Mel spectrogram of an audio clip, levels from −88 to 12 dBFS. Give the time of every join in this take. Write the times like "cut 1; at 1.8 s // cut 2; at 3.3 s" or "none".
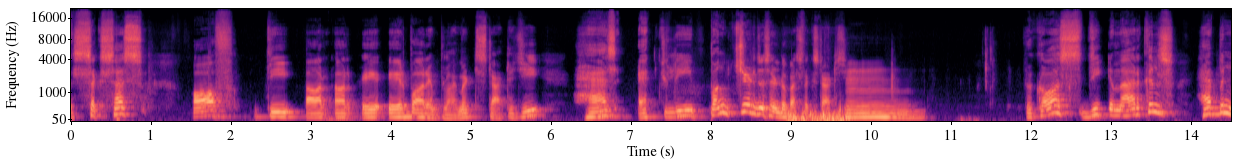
none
